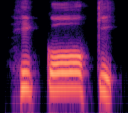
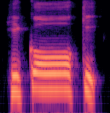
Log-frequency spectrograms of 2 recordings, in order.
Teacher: को साउंड को प्रोलॉन्ग किया है ऊ से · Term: prolongation of vowels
